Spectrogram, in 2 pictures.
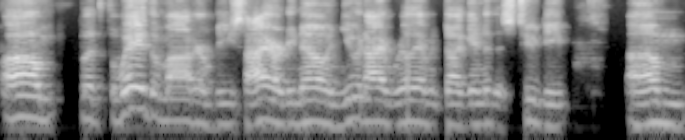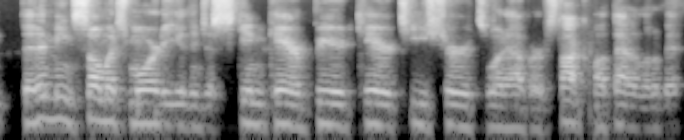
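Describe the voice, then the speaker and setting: A man's voice: mid-range voice, steady tone, a little fast, rough recording. A man hosting a podcast, talking in a conversational way with frequent stammered restarts. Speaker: podcast host. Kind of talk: casual podcast interview.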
